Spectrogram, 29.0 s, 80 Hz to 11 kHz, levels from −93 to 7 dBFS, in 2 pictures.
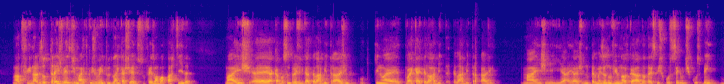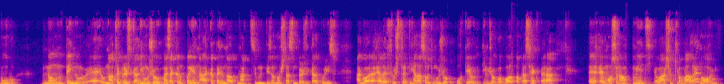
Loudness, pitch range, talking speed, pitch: -17 LUFS, 105-155 Hz, 225 wpm, 120 Hz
